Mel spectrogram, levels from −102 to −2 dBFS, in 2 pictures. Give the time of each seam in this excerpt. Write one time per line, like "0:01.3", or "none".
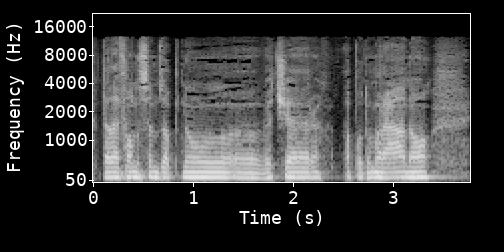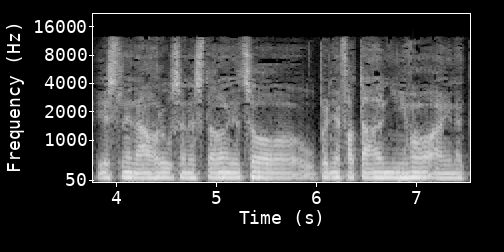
none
